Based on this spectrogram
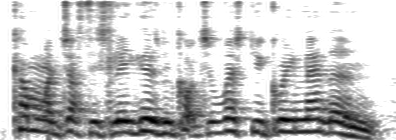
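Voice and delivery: rally the team, a little hammed-up; mock heroic rallying. Hero rallying Justice Leaguers to rescue Green Lantern, mock urgent. Acts out comic cover dialogue.

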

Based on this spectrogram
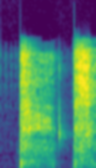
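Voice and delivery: sharp voiceless "pew"; zapping noise. Acted. Comic dismisses a profile with a zap noise. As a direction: fire off a mouth-made laser shot.

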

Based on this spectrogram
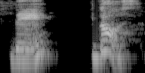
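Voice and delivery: "Dedos" slowly as de, pause, dos; broken into syllables. Shown as a demonstration. Teacher helping hear each sound, syllable by syllable. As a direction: break "Dedos" in two. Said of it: "quiero que las quiebres entre sílabas".

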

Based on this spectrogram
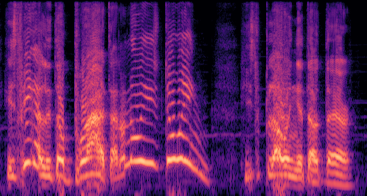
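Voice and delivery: high, loud squealed complaint; exasperated outburst. Acted. Complaint about the boy's behaviour, high and exasperated. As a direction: let it burst out high and loud. Dad and son argue over date.

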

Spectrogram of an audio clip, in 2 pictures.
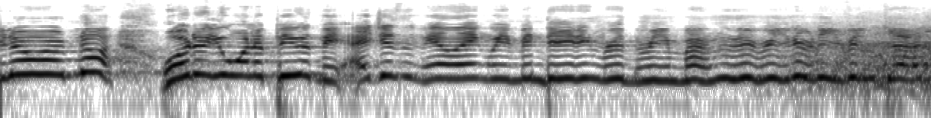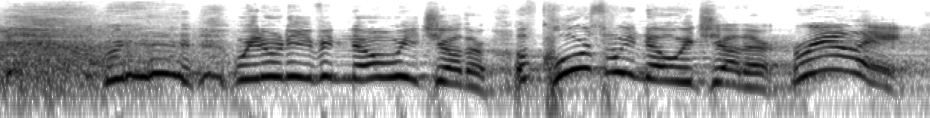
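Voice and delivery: high melodramatic back and forth; melodramatic quarrel. Retold or imitated. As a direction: play both lovers over the top. Acted breakup quarrel.

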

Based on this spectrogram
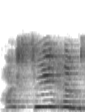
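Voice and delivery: very high, excited reply; thrilled high exclamation; excitedly. A narrator's reading. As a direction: answer with a leap in pitch. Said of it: "said Grandpa Joe excitedly".

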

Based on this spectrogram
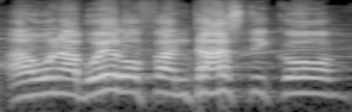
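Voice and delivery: shouted ring announcer build-up; lucha libre announcer. Real, not acted. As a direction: hype the crowd like a ring announcer. Bilingual rally introduction, shouting.

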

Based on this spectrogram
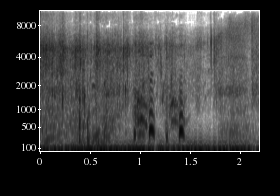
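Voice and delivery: high gasping laugh from the cold; breathless shocked laugh. Real, not acted. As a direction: laugh through the freezing shock.

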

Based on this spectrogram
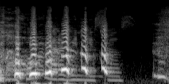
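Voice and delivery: loud, high shout through laughter; laughing yell. Real, not acted. Streamer yelling at Vinícius in laughter, loud laughing yell. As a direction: holler it while laughing.

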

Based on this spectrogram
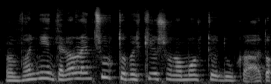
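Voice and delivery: soft, falsely polite and proper; mock polite. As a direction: quietly play the well-mannered gentleman. Mock polite calm address.

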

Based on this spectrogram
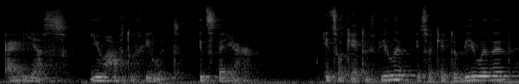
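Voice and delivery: hushed, soothing whisper; tender encouraging whisper; soft whisper. Acted. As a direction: whisper it gently to someone in pain. Whispered guidance through pain.

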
